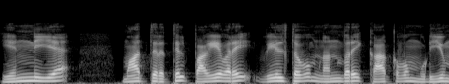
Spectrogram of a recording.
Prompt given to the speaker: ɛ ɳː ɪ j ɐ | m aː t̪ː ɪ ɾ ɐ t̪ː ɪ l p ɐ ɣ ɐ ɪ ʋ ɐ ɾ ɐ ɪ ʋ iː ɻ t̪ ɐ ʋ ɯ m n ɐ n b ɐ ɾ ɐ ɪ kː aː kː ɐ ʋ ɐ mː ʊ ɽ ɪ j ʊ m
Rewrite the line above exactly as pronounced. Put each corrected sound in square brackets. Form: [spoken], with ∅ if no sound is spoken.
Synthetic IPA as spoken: ɛ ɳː ɪ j ɐ | m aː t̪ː ɪ ɾ ɐ t̪ː ɪ l p ɐ ɣ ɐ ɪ ʋ ɐ ɾ ɐ ɪ ʋ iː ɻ t̪ ɐ ʋ ɯ m n ɐ n b ɐ ɾ ɐ ɪ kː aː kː ɐ ʋ ɐ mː ʊ ɽ ɪ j [ɯ] m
